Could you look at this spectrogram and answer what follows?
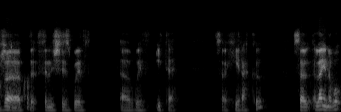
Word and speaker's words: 行って: So this is the principal exception in the group 1 verbs, that as it's iku, it should in principle be ite, but it's pronounced ite. So it's the one exception.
